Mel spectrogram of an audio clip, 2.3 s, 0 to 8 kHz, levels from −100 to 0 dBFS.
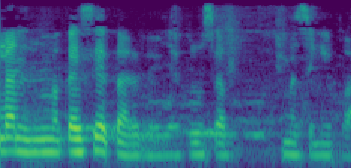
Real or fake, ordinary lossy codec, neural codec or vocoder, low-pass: fake; none; codec, 16 kHz in and 24 kHz out, 2.2 kbps, FireRedTTS-2 codec; 7.2 kHz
